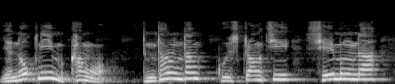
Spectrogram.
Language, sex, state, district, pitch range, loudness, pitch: Garo, male, Meghalaya, West Garo Hills, 180-245 Hz, -12 LUFS, 225 Hz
